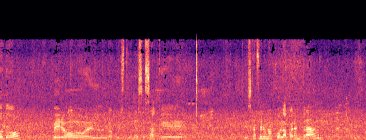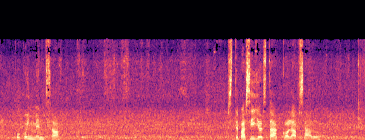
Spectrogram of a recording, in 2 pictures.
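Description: A young woman talks with animation nearby.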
